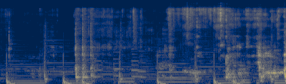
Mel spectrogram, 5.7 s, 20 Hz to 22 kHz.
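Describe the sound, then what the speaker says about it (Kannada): A metal lid comes off a pot of palak biryani and lands with clanks, followed by scraping and clinking as the spinach rice is stirred, with metallic knocks throughout. "ತಟ್ಟೆ ತೆಗಿಯೋಣ, ಪಕ್ಕದಲ್ಲಿ ಇಡೋಣ, 1 ರೌಂಡ್ ತಿರುಗಿಸ್ಕೊಟ್ಬಿಡೋಣ."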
